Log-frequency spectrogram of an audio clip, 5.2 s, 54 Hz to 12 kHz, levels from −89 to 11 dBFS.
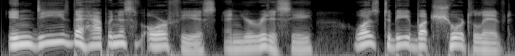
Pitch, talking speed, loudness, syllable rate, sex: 140 Hz, 140 wpm, -18 LUFS, 4.8 syllables/s, male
